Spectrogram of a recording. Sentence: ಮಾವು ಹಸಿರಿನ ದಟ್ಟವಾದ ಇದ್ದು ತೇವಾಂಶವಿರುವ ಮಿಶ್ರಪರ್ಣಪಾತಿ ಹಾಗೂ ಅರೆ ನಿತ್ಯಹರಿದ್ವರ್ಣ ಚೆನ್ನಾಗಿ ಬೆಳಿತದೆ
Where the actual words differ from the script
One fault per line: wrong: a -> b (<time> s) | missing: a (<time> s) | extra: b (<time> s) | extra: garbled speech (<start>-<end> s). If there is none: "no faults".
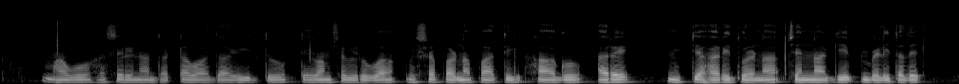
no faults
